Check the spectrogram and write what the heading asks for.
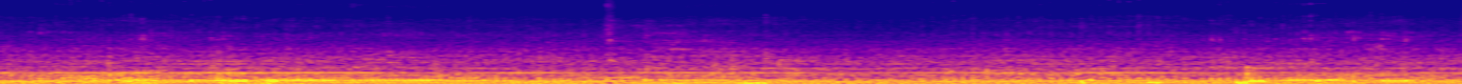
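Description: ATV engine running steadily while the quad rides a rough dirt trail, heard from the rider's own machine, with a steady whine over the low engine note.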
